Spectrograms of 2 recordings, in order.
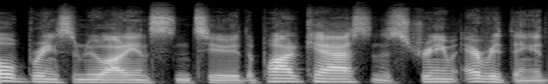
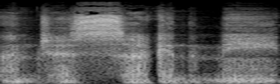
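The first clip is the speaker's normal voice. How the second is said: whispered right into the microphone; 10 semitones lower, 7 dB quieter than usual. Repeating a line at another speaker's request: whispered into the microphone. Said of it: "say that again, but whisper it into the microphone?".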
